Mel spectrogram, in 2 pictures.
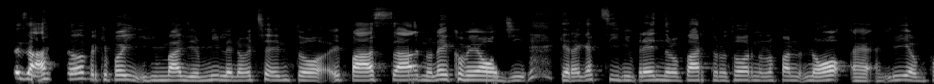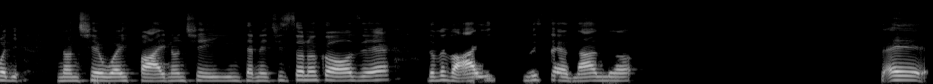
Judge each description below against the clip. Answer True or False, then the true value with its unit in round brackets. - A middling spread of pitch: False (2.3 semitones)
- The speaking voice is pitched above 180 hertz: True (190 Hz)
